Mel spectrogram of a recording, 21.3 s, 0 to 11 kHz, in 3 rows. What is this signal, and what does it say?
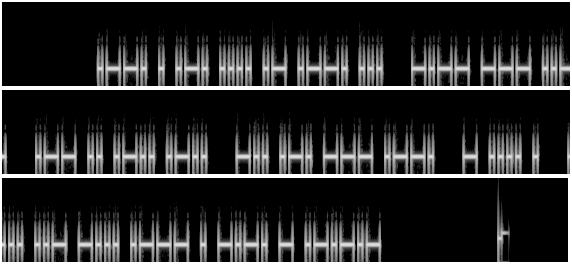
Morse code, heard as a keyed tone, about 22 wpm, 700 Hz. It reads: PERHAPS YOU WILL DROP THE SUBJECT.
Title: Sentences from Top 1400 Words 22wpm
